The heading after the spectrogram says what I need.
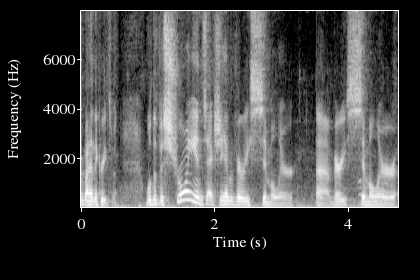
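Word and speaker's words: Vostroyans: Now the Vasrians are based sorry Vestroyans. I forget there's a pronunciation. I've always I've always called them Vastrians because that's how I've always read it as a kid.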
